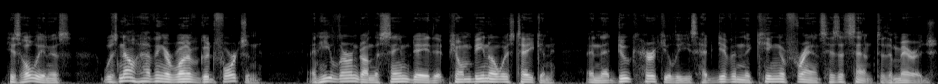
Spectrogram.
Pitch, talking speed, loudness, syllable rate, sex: 105 Hz, 230 wpm, -19 LUFS, 6.3 syllables/s, male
